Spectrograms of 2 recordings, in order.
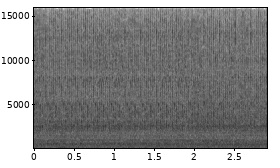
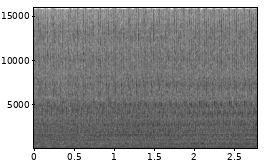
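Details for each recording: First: Mercedes C63 just restarted cold after thermostat, pipe and coolant work: fast light ticking, several per second, under a loud steady idle; hydraulic lifters clicking until they fill with oil on warm-up. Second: Mercedes C63 after thermostat, pipe and coolant work, just restarted and warming up with catalytic converter fitted: steady fast-ticking V8 idle with bright hiss, no misfire or stumble, lifters expected to quiet as they fill; normal idle.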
